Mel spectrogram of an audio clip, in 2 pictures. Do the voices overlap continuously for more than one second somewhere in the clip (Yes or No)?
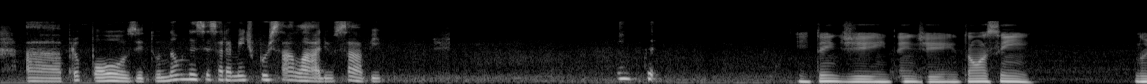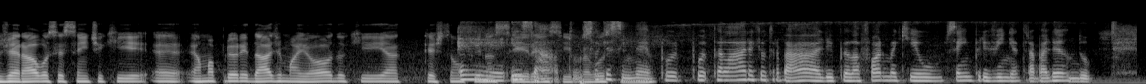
Yes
